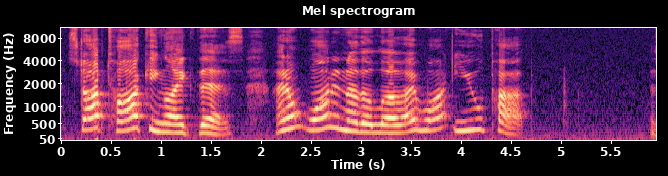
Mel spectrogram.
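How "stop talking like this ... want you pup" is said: higher and louder, fast, near breaking; anguished pleading. A narrator's reading. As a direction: beg him to stop, voice rising in anguish. Wife pleads with dying husband.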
